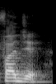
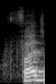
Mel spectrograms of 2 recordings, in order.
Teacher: व इन जनहू लिस्सल्मि फजनह, देखिए इस अलिफ को नहीं पढ़ेंगे, फ़ा जीम ज़बर फज, फज और जीम में कलकला होगा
